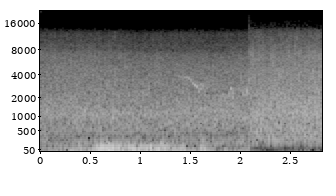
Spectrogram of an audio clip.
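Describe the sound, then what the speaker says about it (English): A small creek flows steadily in a natural outdoor setting, a continuous close hiss of running water with a brief lower splashing burble early on. "So beautiful little creek"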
